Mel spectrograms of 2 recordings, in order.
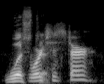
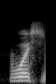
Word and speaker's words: Worcester: Worcester. Worester.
